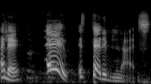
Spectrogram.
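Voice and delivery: put-on choppy old-movie delivery. Wondering how people talked in old movies, the speaker acts it out, staccato old-film style. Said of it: "Very staccato".

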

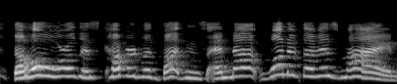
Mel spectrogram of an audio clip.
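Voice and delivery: furious, angry, high-pitched screamed voice. Reading a picture book aloud, an angry character jumping up and down: screaming. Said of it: "He jumped up and down and screamed".

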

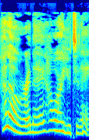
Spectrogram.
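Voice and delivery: put-on, fake seductive sexy voice. Greeting a co-host at the start of the show: put-on sexy voice. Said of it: "So I gave you my sexy voice".

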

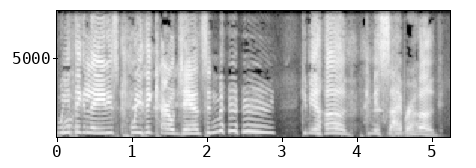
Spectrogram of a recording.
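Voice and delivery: mock blubbering like a baby. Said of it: "all blubbering like babies".

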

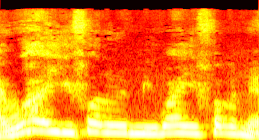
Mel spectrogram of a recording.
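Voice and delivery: mock shrieking, very high, repeated scream. Retelling how a woman being followed turned on the man, retelling a scream. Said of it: "she just turned around and screamed at the guy".

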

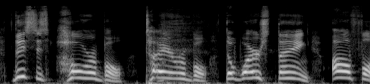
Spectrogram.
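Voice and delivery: high yelling rant. Describing a podcast episode: imitating Doctor Phil yelling. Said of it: "Doctor Phil yelling into the microphone going".

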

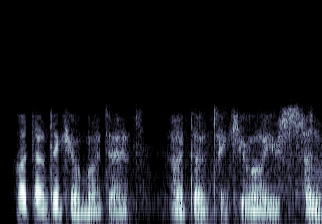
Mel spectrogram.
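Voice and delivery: put-on whisper. Retelling what a fellow actor said in the wings before going on: imitating Erskine whispering. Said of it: "who would whisper before we went on".

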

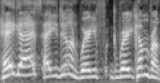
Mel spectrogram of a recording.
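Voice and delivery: upbeat friendly driver voice. Imitating an Uber driver greeting passengers who get in: imitating a fun Uber driver voice. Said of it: "fun Uber driver voice".

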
